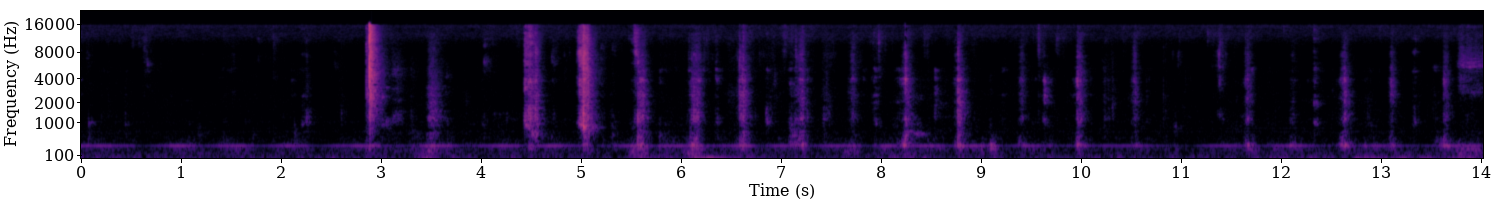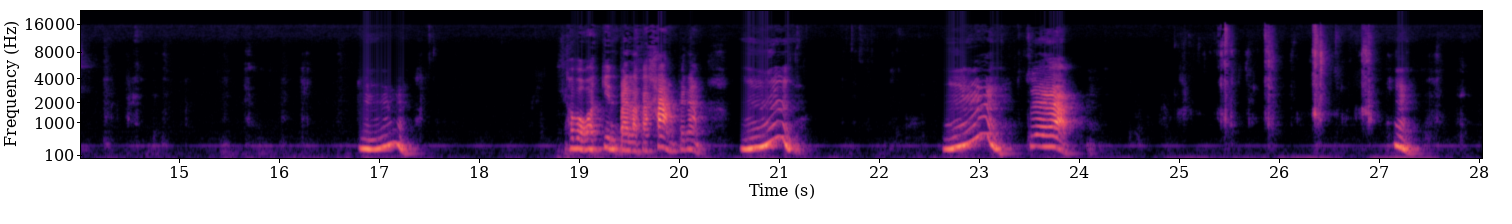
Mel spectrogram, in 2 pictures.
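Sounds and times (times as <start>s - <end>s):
faint steady hum: 0.0s - 28.0s
person chewing crunchy food: 1.4s - 16.8s, 24.8s - 28.0s.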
